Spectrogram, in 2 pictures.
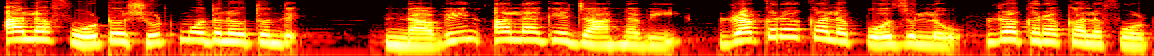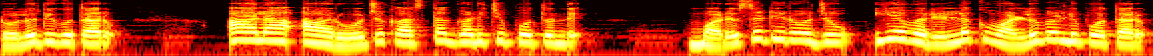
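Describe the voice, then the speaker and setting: Very high-pitched woman storyteller. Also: lively intonation, moderate pace, no echo, soft background music. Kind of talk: scripted story narration.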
